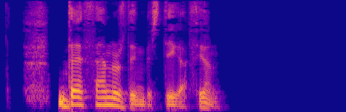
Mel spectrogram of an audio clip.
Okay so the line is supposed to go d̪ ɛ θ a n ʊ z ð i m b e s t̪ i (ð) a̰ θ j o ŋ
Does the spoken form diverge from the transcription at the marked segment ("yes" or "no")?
yes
